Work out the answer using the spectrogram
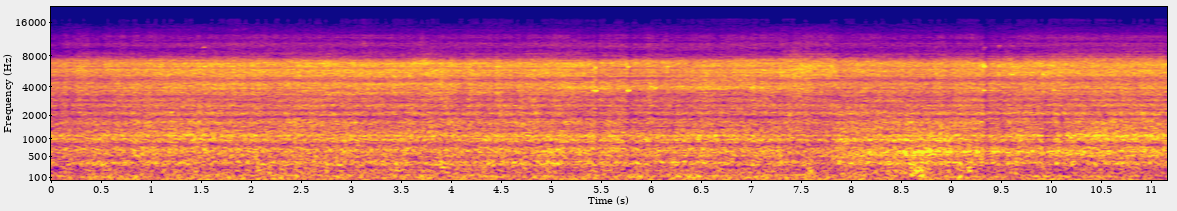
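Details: Semi truck drive tire, installing the tire equalizer hose on the valve between the duals before tightening: a steady, loud, even hiss of air leaking at the valve, said to be only a small loss during installation.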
